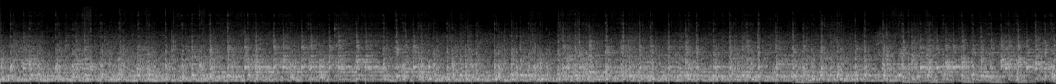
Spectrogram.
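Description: Live djembe drumming: a fast run of sharp hand slaps and tones on the solo djembe over a second hand drum's accompaniment. A steady low bass beat comes in near the end.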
